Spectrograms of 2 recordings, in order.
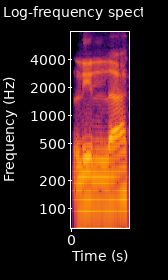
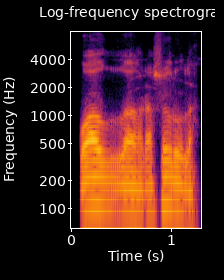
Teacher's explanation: Jadi yang menyebabkan lafaz Allah ini tipis tebal sebelumnya. Kalau sebelumnya baris di bawah tipis. Kalau sebelumnya baris atas tebal.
